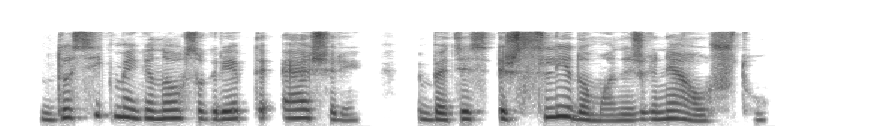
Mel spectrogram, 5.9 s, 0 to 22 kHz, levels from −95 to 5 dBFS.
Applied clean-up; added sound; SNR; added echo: none; none; none; none.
